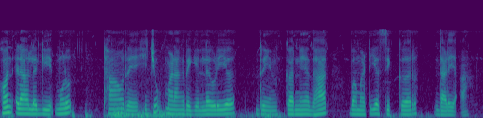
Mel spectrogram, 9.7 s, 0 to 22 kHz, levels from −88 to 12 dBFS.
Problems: none marked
